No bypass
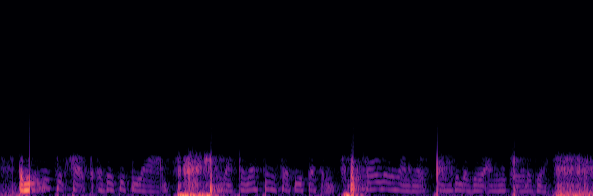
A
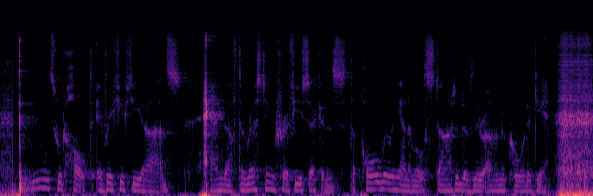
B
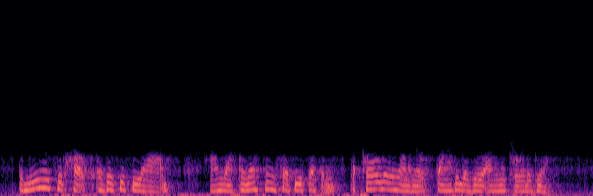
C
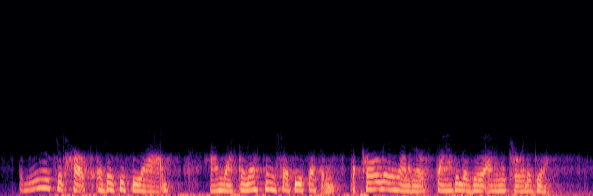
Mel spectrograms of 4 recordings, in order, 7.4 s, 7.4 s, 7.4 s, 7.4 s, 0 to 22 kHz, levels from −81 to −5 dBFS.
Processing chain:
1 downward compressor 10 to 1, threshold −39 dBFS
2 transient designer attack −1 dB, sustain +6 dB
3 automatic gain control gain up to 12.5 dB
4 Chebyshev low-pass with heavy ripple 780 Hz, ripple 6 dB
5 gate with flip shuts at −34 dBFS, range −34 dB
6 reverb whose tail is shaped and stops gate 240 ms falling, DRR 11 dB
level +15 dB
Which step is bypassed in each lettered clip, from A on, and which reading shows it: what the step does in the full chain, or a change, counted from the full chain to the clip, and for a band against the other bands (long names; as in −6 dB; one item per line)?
4, 1 kHz band +12.0 dB
3, change in crest factor −8.5 dB
5, change in momentary loudness spread −11 LU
